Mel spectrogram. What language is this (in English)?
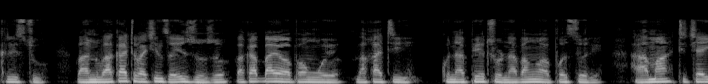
Shona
